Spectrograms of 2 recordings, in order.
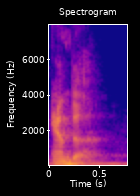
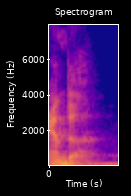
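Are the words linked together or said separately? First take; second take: linked; linked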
